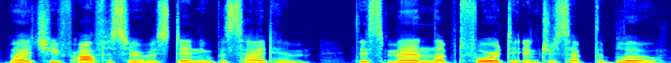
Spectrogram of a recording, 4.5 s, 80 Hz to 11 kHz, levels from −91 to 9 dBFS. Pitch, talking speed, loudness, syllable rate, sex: 115 Hz, 200 wpm, -21 LUFS, 5.9 syllables/s, male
